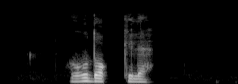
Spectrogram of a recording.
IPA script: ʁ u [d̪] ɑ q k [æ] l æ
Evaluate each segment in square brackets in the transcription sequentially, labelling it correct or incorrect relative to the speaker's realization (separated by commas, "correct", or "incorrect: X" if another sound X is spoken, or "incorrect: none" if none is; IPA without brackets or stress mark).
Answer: correct, incorrect: i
